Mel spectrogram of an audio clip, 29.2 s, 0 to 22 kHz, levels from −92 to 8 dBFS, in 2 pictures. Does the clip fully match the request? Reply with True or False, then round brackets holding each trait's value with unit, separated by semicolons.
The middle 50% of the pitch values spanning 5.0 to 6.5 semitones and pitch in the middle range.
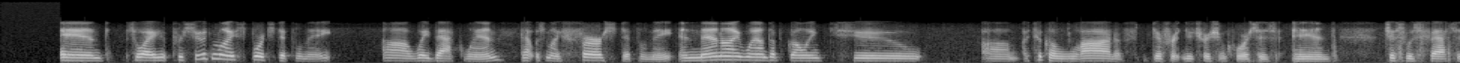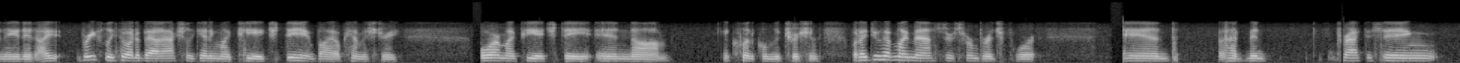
False (3.3 semitones; 155 Hz)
